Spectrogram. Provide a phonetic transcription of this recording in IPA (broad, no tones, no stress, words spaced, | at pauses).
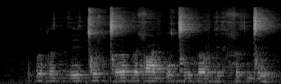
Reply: ɓəːbləːdbʱeː ǀoːɬɡ͡ǀɜː ɡɜɬʕiv ʔoɡ͡ǀeːhɜːvɡeːx ɬəxŋ͡ǀe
